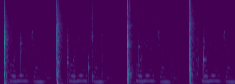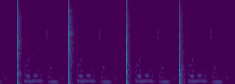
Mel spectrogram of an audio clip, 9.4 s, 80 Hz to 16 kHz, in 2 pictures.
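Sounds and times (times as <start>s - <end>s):
axe chopping wood: 0.0s - 0.4s, 1.2s - 2.0s, 2.6s - 2.9s, 3.8s - 4.1s.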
